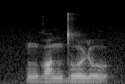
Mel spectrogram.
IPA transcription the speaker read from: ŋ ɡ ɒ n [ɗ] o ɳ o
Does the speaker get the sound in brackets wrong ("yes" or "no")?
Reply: yes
